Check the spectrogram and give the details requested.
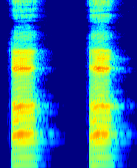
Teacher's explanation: Hamza qata'. La hamza, c'est tout simplement a, a. Donc on sent bien donc les cordes vocales.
